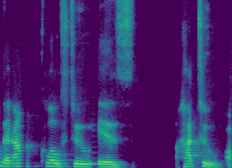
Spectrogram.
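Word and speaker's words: Rato: I'm close to is hatu r a t o here Portugal don't pronounce the r is pronounced sort of like a h so hot to it's a 10-minute walk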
